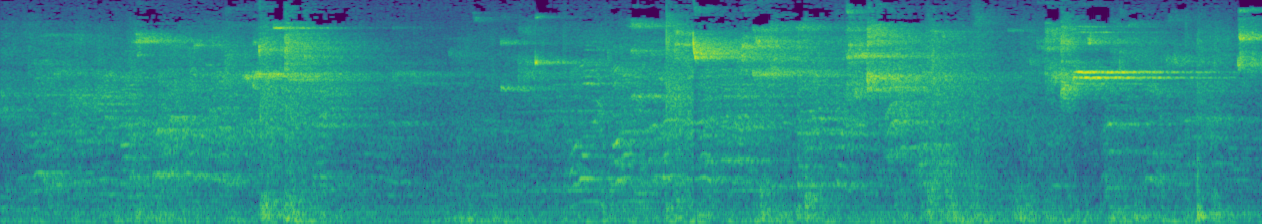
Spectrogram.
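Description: Men shout to each other across an echoing hall.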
